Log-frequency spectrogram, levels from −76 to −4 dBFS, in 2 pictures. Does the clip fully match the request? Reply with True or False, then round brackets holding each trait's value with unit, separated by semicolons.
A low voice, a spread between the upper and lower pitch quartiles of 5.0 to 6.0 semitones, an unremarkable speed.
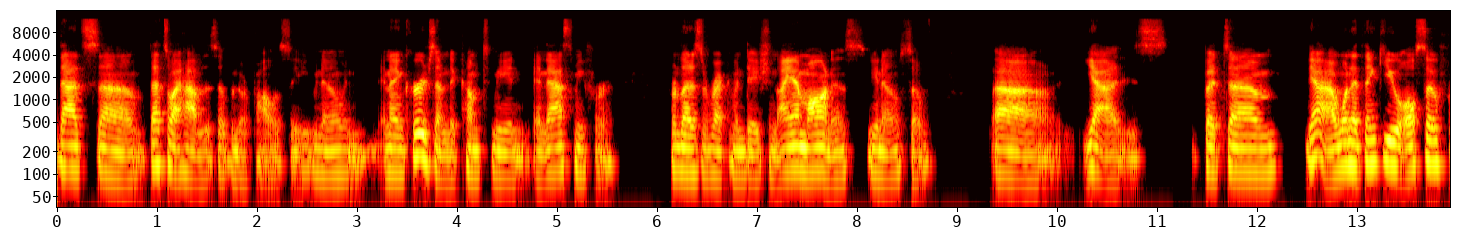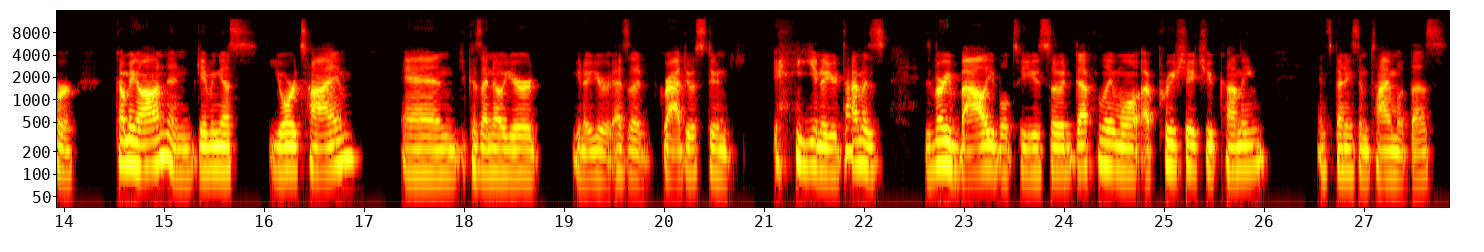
False (115 Hz; 3.1 semitones; 195 wpm)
